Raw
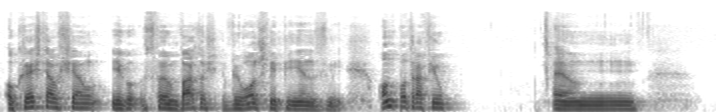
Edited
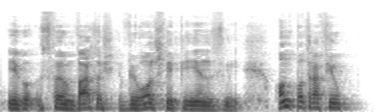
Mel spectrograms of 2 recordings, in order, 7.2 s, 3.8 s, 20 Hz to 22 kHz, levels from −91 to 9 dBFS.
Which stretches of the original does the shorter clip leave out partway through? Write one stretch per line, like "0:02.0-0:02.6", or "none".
none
